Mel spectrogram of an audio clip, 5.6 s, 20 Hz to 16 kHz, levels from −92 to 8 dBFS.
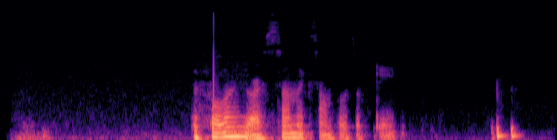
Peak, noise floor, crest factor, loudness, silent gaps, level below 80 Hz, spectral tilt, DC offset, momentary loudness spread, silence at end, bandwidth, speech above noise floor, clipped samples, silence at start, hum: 0 dBFS; -63 dBFS; 18 dB; -17 LUFS; none; -32 dBFS; -12.5 dB/octave; under 0.1%; 19 LU; 0.35 s; 2.8 kHz; 47 dB; under 0.1%; 0.2 s; none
